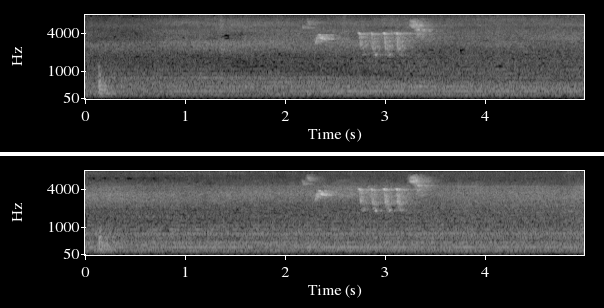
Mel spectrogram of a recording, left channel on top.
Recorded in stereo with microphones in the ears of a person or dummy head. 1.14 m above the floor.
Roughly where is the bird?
Centre.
